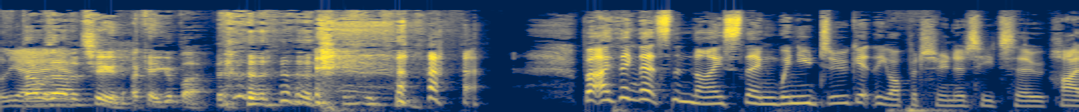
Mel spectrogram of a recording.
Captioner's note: laughs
